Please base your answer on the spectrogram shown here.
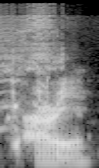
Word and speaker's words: Ariya: Aria.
